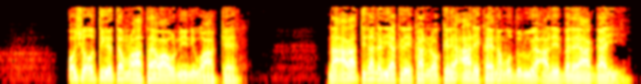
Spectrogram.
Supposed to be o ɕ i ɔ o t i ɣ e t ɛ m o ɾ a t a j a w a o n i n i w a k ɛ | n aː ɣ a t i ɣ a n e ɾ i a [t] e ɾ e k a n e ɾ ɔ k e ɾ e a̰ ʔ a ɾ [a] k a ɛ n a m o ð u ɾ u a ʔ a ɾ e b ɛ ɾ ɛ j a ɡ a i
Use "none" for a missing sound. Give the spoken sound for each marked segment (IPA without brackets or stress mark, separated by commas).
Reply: k, e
